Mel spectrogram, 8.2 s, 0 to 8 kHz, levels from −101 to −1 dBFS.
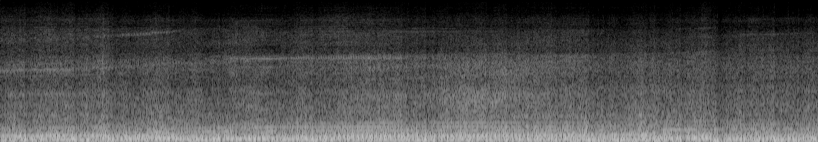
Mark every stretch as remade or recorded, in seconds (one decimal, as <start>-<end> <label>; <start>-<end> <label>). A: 0.0-1.8 recorded; 1.8-2.8 remade; 2.8-8.2 recorded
